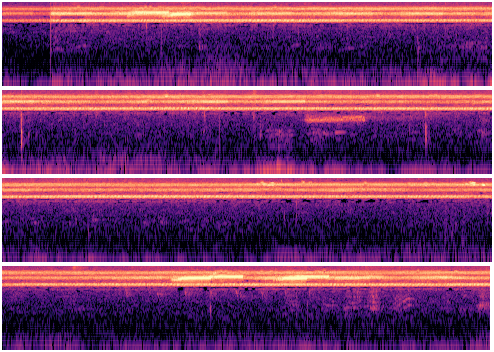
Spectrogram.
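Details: Crickets at night with an unbroken, high-pitched pulsing trill in stacked bands, a brief mid-pitched squeak around eight seconds and light low background rumble.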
